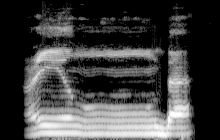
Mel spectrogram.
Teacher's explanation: নুন সাকিনের পরে ইকফার হরফ দাল আসছে, এই কারণে এই নুন সাকিনকে গুন্নার সহিত নাকের ভিতরে লুকাইয়া পড়িতে হবে। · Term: ইকফা গুন্না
